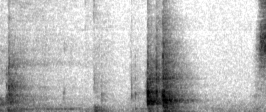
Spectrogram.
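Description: A single short clack of a plastic stamp ink pad being handled on the work surface about a second in, between mostly quiet handling.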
